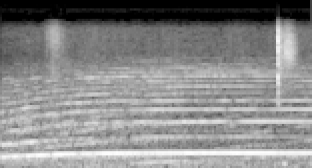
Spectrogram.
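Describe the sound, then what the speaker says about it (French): French civil defense siren sounding its first-Wednesday-of-the-month test, a loud sustained wail slowly rising in pitch, steady and dominant with no voices. "C'est le hurlement des sirènes, le premier mercredi du mois."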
